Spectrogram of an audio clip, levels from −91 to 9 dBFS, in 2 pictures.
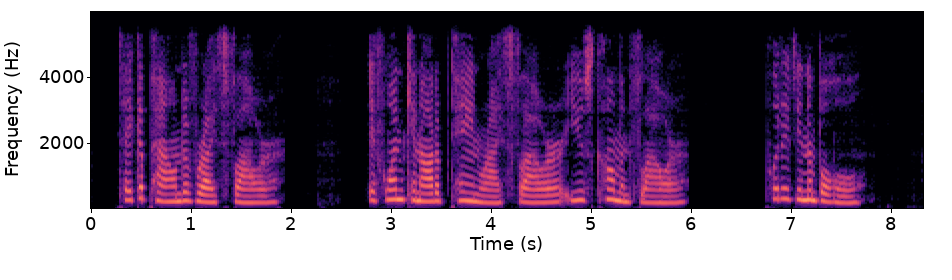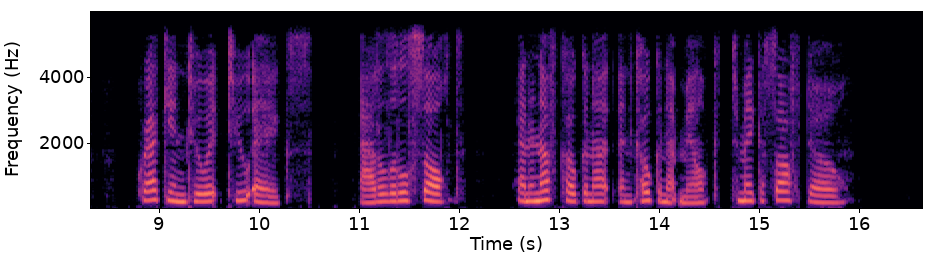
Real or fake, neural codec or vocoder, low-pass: real; none; 5.4 kHz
